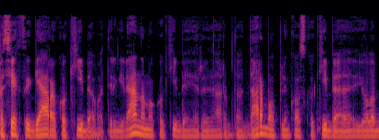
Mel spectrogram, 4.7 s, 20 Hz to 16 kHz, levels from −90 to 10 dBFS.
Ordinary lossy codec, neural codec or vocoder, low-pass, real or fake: MP3, 48 kbps; vocoder, 44.1 kHz, 128 mel bands every 256 samples, BigVGAN v2; 14.4 kHz; fake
